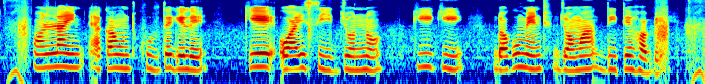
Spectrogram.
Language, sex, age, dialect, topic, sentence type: Bengali, female, 36-40, Standard Colloquial, banking, question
